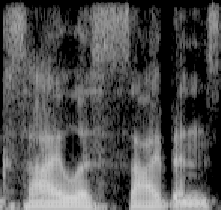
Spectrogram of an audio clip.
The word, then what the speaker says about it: psilocybin: Psilocybin.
